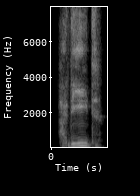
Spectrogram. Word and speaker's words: Hadeed: Today my guest, author, speaker, serial entrepreneur, and yoga teacher, please welcome Hadig. Did I pronounce it properly?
